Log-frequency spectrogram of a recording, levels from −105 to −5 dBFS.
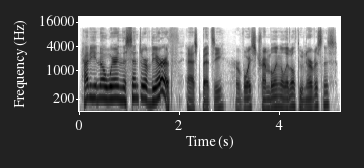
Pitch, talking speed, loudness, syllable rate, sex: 150 Hz, 230 wpm, -18 LUFS, 6.1 syllables/s, male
